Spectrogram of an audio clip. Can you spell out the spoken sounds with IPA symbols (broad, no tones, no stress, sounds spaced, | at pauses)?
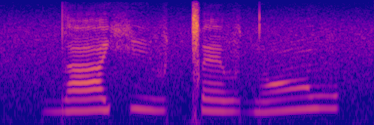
d a ç i v ǀ ɛ v d ɔ̃ v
